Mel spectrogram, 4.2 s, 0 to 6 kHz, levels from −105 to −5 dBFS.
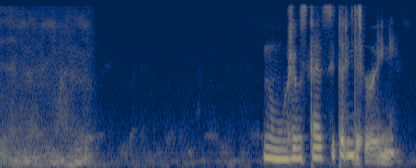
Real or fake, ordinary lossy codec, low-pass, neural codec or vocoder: fake; none; 5.4 kHz; codec, 16 kHz, 1 kbps, FreqCodec, larger model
